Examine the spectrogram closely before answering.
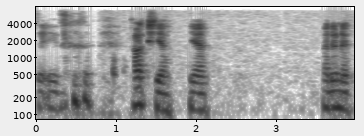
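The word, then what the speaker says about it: Tārkṣya: How I pronounce it is Takshya. Yeah. I don't know if that's correct. Takshya. See, where there's a line above the A, it makes it a long A.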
